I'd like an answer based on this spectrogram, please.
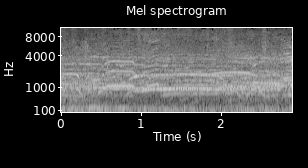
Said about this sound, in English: You've got the championship trophy. Listen to this crowd as they get a look at that trophy for the first time.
